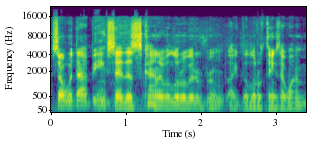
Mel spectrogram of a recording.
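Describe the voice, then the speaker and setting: A man's lively intonation, set against noticeable noise in the background. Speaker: gaming streamer. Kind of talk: live gameplay stream commentary. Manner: halting, many fillers and self-corrections; casual.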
